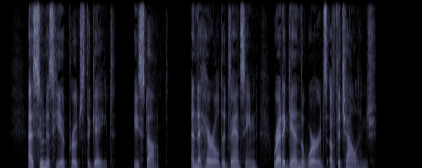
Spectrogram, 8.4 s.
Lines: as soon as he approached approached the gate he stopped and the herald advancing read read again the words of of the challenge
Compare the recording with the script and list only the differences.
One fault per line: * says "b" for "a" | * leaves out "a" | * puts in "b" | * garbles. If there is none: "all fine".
* leaves out "approached"
* leaves out "read"
* leaves out "of"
